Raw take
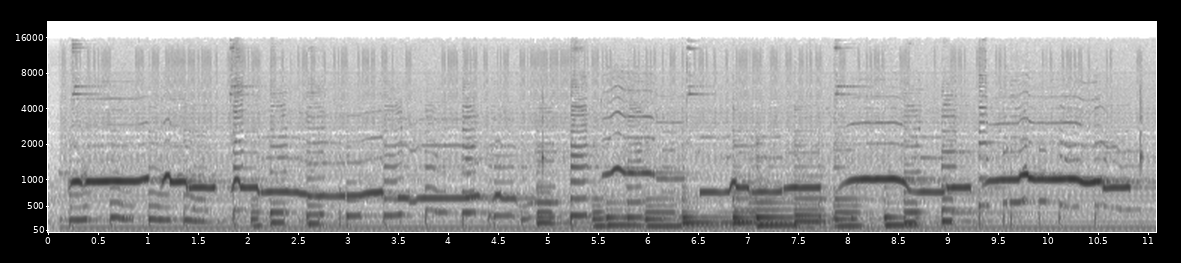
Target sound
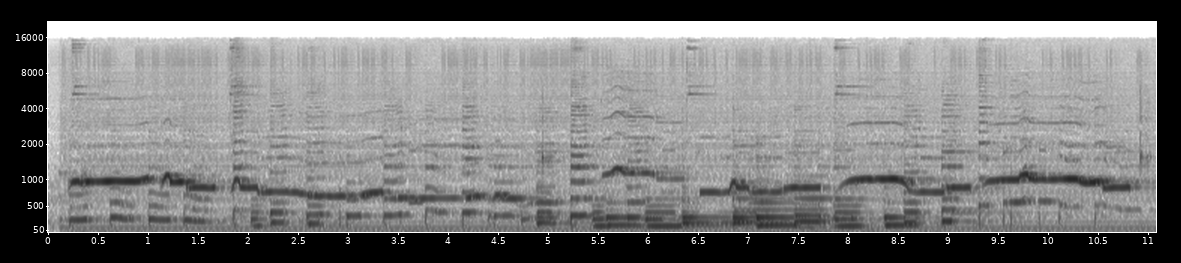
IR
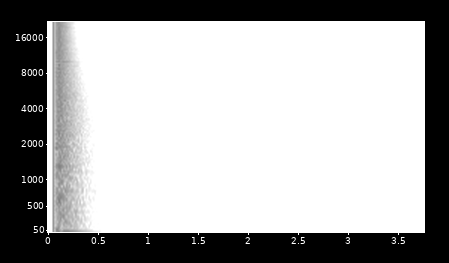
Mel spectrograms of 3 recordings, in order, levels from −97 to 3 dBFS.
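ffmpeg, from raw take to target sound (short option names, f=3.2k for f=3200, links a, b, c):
-filter_complex "[0:a]asplit=2[a][b];[1:a]atrim=start_sample=2205,atrim=end_sample=4410[c];[b][c]afir=irnorm=-1:irlink=0,volume=-5dB[d];[a][d]amix=inputs=2:normalize=0,volume=2.5dB"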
